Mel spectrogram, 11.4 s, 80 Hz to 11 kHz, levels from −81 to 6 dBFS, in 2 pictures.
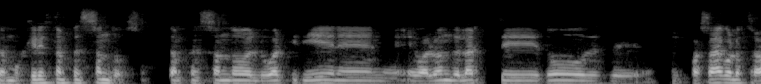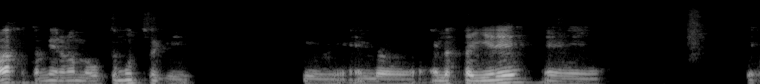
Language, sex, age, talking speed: Spanish, male, 20-39, 180 wpm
